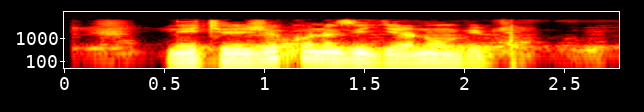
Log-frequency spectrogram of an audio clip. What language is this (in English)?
Kinyarwanda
